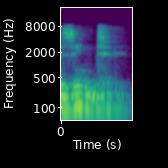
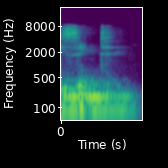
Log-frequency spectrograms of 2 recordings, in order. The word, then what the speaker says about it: sind: Sie sind, sie Z, here also as I earlier said the D at the end is pronounced as T like V sind. Ihr seid. Like this. Z sind.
